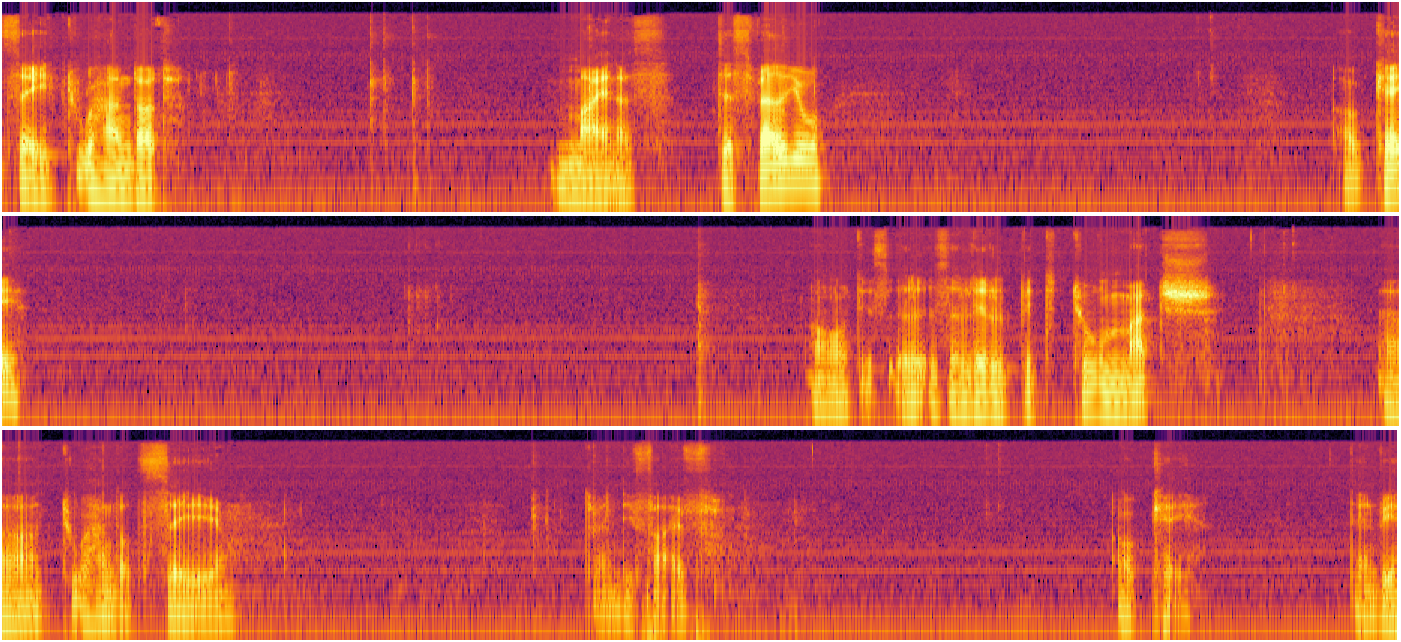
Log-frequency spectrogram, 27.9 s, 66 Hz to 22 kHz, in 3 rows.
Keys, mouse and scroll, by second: 0.2 9, 1.2 BackSpace, 2.4 0, 3.8 -, 7.9 click, 9.2 click, 11.9-12.3 scroll down 1, 17.8 click, 18.6 click, 18.9 BackSpace, 22.1 2, 22.5 5, 22.9 Delete, 25.1 click.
